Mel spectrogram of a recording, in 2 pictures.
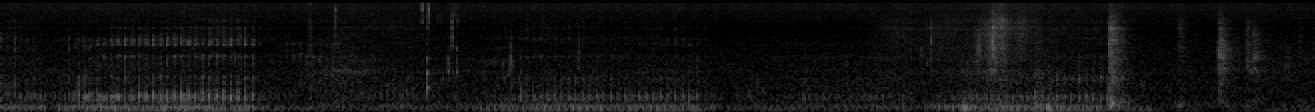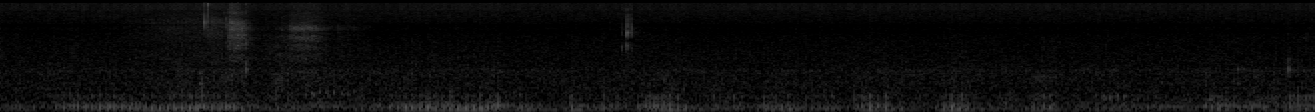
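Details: Recovered street-rescued male Cymric cat during an indoor game of fetch: a steady, low rumbling purr swelling and fading with each breath, with occasional clicks and soft rustling nearby.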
